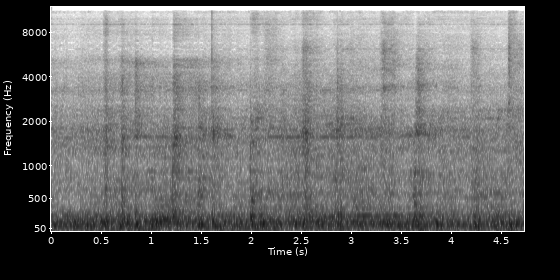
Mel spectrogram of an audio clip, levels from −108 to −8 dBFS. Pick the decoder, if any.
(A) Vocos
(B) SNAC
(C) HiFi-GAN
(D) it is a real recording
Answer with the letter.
B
